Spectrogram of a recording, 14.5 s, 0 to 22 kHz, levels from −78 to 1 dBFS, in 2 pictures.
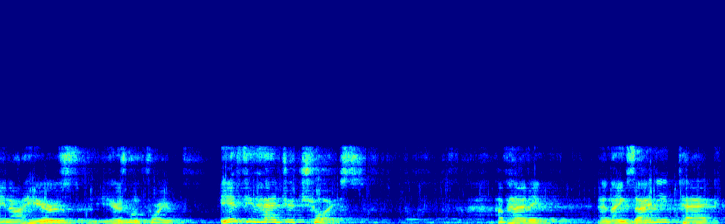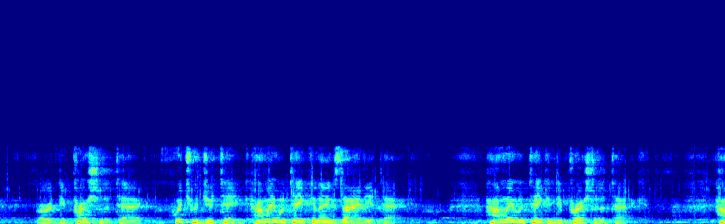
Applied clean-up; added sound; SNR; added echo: neural separator model SepFormer DNS4.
